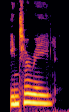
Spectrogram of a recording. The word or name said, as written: interrail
